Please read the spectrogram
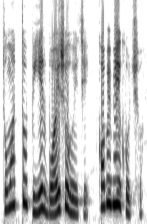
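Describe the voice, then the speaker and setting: Woman acting a haughty rich young fiancée, pitched up. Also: lively intonation, a little fast, warm tone, no echo, clean studio sound. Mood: haughty, suspicious. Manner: pushy, needling questions. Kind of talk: audio love story dialogue.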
